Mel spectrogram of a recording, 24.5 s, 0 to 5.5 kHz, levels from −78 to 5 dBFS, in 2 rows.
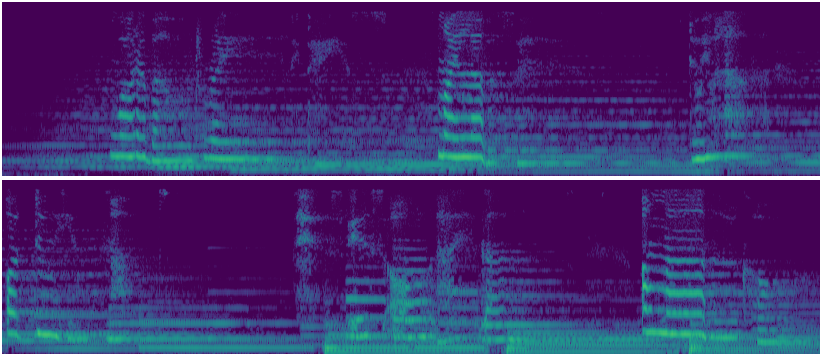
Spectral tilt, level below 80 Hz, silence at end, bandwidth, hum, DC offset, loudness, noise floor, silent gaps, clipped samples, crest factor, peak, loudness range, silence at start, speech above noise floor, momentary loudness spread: -10.5 dB/octave; -44 dBFS; 0 s; 5 kHz; none; under 0.1%; -29 LUFS; -53 dBFS; none; under 0.1%; 18 dB; -10 dBFS; 8 LU; 0 s; 27 dB; 19 LU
